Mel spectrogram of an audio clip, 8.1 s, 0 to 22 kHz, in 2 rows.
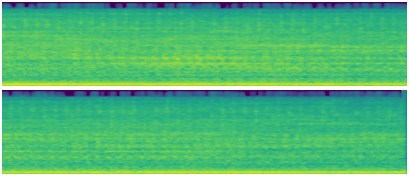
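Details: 2006 Yamaha FJR1300 idling after warm-up: a light, fairly regular ticking about four times a second.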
